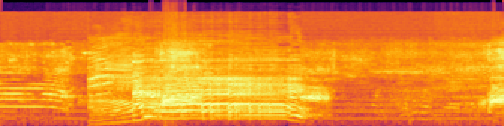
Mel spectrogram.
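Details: Indian cow at a village farm in Assam mooing one long, loud, low call that rises sharply in pitch, holds for about two seconds and then drops away, followed by a shorter moo at the end.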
